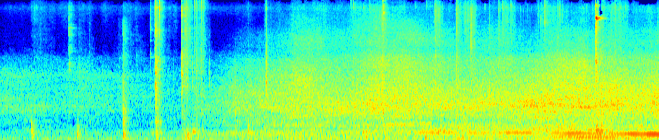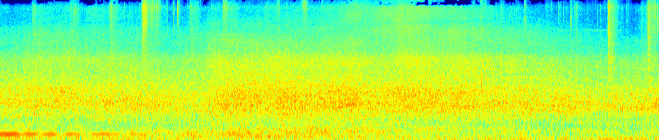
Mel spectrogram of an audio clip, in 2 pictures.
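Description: A few sharp clicks and knocks, then steady road-traffic noise that rises over several seconds and stays loud, with a vehicle engine's low hum in the middle.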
